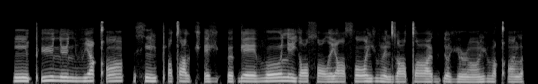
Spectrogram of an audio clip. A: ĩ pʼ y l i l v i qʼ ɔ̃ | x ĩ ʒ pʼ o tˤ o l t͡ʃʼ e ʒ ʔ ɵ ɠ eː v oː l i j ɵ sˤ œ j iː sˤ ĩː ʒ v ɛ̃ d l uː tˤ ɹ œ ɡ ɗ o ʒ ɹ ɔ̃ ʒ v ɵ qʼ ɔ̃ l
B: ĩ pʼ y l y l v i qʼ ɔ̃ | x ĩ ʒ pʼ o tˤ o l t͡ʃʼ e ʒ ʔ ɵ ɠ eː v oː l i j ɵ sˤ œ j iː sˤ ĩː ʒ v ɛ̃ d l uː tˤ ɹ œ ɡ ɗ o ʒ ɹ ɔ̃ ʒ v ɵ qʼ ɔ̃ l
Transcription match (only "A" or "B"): B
